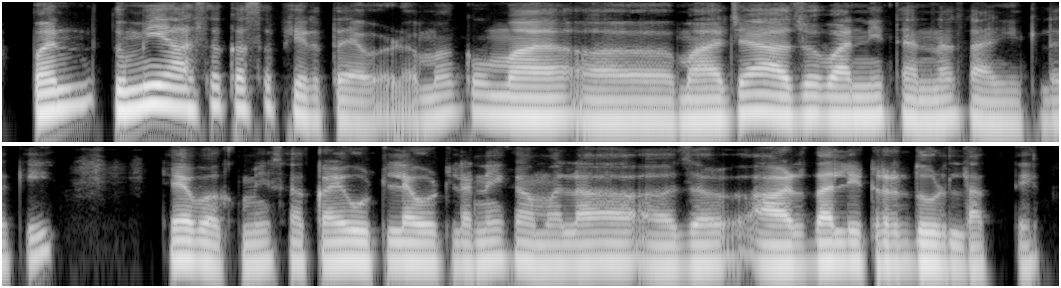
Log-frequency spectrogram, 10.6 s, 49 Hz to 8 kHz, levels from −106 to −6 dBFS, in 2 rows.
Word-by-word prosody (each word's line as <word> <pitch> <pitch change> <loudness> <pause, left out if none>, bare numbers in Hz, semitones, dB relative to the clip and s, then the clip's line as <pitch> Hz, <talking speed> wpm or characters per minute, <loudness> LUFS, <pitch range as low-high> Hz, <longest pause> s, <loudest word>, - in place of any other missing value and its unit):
पण 160 +6 +4 0.2
तुम्ही 175 +5 +8
असं 175 -1 +2
कसं 165 +1 -3
फिरताय 115 -4 -3
एवढं? 105 0 -7
मग 135 +5 -4
मा 125 -1 +4
अ, 110 -2 -1
माझ्या 115 +5 +2
आजोबांनी 125 -1 +2
त्यांना 115 -1 -1
सांगितलं 110 -1 -5
की 140 +4 -6 0.6
"हे 130 0 +5
बघ, 120 -3 +1
मी 115 +1 -3
सकाळी 120 0 -2
उठल्या-उठल्या 120 -1 0
नाही 125 +1 -1
का 120 -1 -2
मला 110 +1 -1 0.2
अ, 110 -3 -3
ज 110 - -3 0.4
अर्धा 110 +2 +2
लिटर 115 -1 0
दूध 115 -1 +2
लागते." 105 +1 -8
120 Hz, 160 wpm, -24 LUFS, 115-130 Hz, 0.6 s, तुम्ही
